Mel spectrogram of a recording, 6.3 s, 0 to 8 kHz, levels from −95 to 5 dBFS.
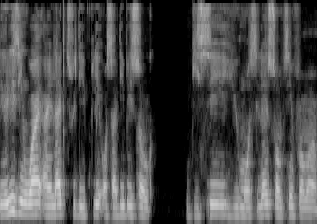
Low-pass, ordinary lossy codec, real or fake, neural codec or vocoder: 7.2 kHz; AAC, 32 kbps; real; none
